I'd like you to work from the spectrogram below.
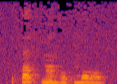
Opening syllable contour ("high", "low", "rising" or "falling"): high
